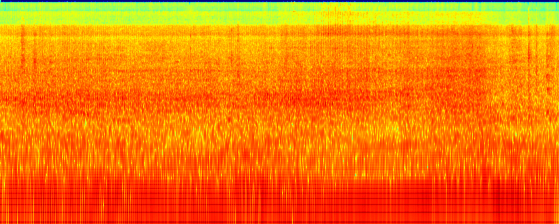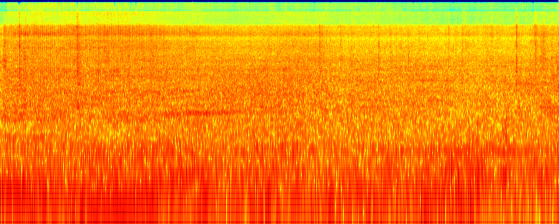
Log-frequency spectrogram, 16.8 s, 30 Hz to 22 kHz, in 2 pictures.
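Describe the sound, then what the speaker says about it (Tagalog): A truck rumbles steadily on a morning road near Santo Tomas, Baguio City, while a TMX 125 Alpha motorcycle passes it, with a continuous low engine drone and wind noise throughout. "Kailangan ko lagpasan daw itong truck na to"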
